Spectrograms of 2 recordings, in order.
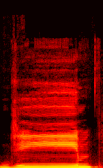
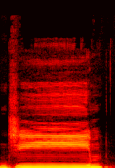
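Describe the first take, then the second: No difference in how they are said.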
